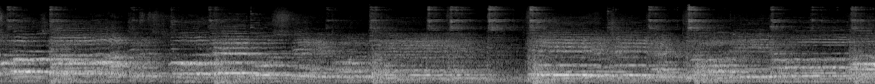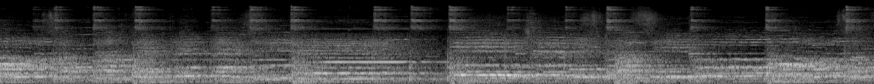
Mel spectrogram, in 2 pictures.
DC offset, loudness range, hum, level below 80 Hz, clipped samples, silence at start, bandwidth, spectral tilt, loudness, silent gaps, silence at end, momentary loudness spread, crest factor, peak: under 0.1%; 2 LU; none; -44 dBFS; under 0.1%; 0 s; 16.5 kHz; -5 dB/octave; -21 LUFS; none; 0 s; 7 LU; 16 dB; -4 dBFS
